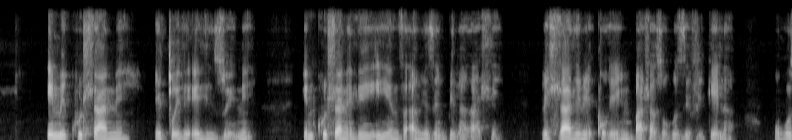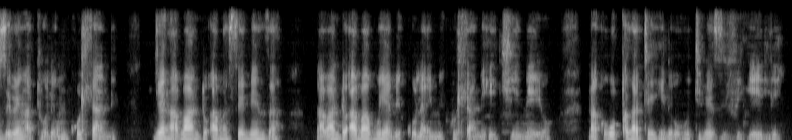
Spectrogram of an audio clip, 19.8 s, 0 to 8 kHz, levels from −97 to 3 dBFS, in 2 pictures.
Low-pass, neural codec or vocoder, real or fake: 7.2 kHz; vocoder, 22.05 kHz, 80 mel bands, HiFi-GAN; fake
